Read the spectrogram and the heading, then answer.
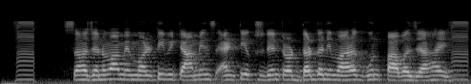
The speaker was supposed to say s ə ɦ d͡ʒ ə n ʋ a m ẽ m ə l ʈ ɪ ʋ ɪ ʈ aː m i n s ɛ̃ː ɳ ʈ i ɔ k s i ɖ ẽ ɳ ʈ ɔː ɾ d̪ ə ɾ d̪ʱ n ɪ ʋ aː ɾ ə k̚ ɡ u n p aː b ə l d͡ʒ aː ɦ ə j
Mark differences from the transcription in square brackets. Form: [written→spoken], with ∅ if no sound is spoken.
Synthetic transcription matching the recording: s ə ɦ d͡ʒ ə n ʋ a m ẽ m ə l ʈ [ɪ→i] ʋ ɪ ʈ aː m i n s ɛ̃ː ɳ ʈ i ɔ k s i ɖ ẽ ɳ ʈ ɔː ɾ d̪ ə ɾ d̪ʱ n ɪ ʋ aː ɾ ə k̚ ɡ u n p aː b ə l d͡ʒ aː ɦ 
